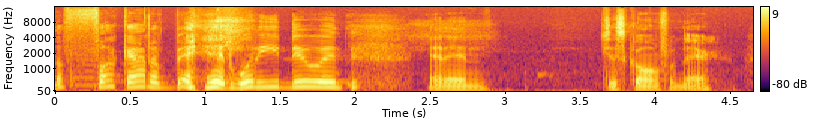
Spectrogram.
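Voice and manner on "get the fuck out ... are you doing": put-on drill instructor voice, very high, shrill yelling. Retelling waking in basic training to the instructor: imitating someone yelling. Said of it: "my M T I just yelling at me".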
